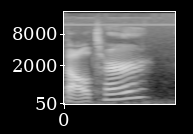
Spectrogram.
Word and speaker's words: Belter: Last name Belter. My dad always used to say it was like belt like the wear that you wear on your pants.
